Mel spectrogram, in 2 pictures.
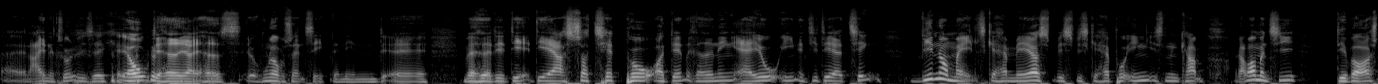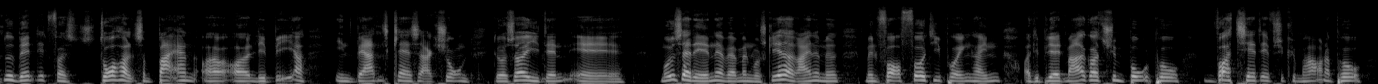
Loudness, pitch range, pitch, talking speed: -31 LUFS, 145-180 Hz, 155 Hz, 220 wpm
